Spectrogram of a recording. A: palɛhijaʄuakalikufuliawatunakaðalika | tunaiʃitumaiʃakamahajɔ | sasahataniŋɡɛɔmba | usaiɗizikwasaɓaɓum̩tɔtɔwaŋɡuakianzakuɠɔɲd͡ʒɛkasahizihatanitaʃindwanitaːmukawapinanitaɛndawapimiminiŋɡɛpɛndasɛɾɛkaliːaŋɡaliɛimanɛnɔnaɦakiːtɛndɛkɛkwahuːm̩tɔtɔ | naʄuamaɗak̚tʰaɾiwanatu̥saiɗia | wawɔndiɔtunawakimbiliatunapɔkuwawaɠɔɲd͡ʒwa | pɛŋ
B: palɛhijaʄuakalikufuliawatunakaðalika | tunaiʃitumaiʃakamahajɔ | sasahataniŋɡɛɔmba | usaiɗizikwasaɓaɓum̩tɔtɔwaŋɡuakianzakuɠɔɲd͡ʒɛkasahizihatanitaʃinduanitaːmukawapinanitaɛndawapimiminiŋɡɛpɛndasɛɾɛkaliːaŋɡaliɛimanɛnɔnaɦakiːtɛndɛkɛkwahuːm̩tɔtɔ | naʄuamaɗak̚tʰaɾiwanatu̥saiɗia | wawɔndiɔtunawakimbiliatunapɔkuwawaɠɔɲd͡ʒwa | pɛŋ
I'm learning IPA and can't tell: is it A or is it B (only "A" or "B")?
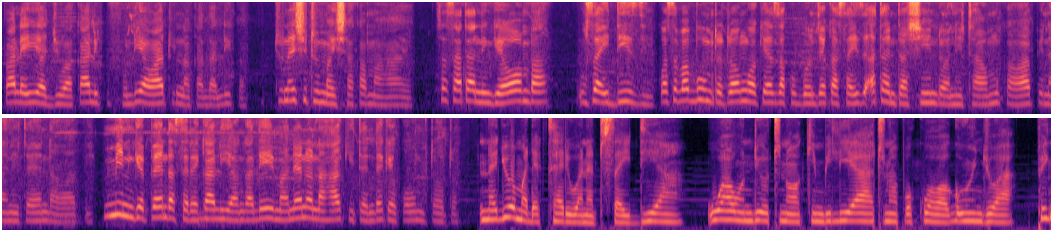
A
